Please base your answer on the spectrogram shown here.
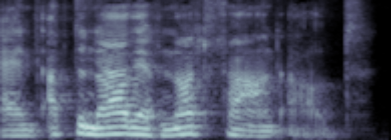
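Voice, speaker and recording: A man's voice: medium pitch, normal speed. A man, a doctor, answering audience questions in an online webinar, hesitant with many restarts, on a video call. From South Africa.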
